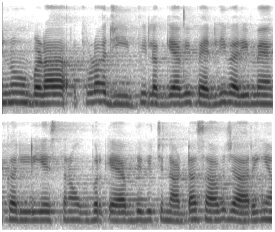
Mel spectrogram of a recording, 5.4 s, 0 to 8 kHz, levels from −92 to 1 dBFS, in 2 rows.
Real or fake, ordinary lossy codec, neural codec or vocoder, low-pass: real; none; none; 7.2 kHz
